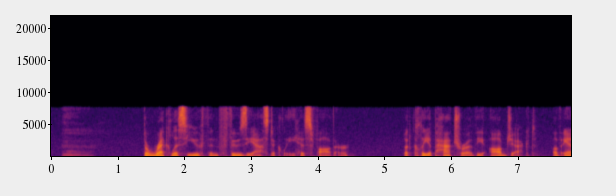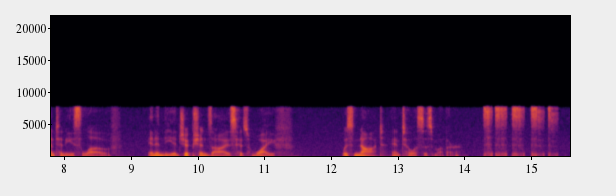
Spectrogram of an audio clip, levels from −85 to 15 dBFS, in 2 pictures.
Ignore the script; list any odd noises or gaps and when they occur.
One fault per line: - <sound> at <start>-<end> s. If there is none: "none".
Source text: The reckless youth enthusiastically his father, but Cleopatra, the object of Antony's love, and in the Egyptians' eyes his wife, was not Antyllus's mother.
- sigh at 0.1-0.9 s
- laugh at 14.3-15.4 s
